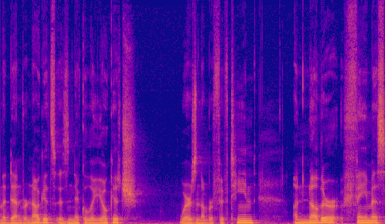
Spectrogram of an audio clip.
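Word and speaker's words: Jokić: Patrick Mahomes wears number 15, just like Nikola Jokic, I believe is how you pronounce his name. Jokic wears number 15.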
